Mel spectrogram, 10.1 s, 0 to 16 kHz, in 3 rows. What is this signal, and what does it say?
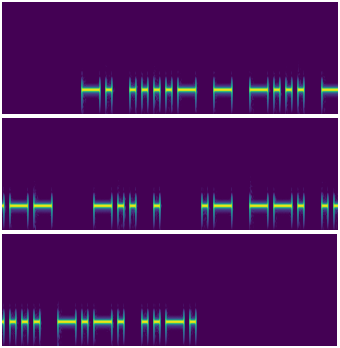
Morse code, heard as a keyed tone, about 20 wpm, 700 Hz. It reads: N4TBO DE AG5CF
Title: USA Callsign DE Callsign - 5 Characters - 20wpm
